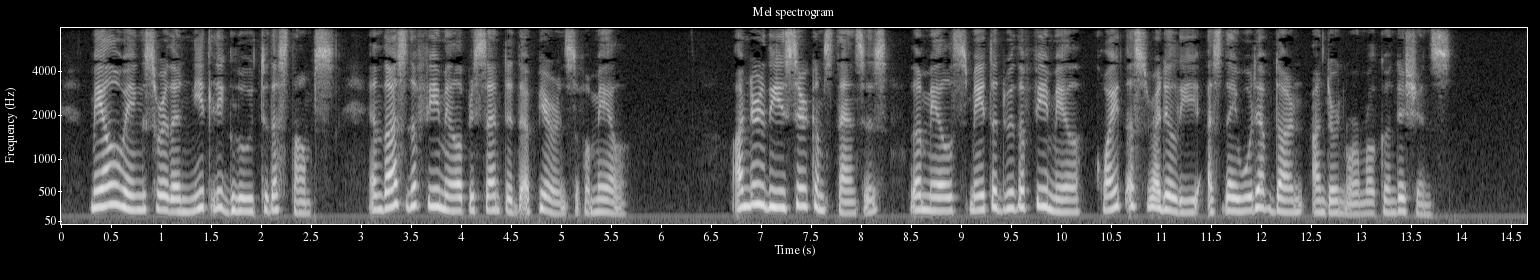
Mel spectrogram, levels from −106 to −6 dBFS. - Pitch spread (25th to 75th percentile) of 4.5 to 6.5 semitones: Yes, average, 5.3 semitones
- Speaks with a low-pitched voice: No, high, 210 Hz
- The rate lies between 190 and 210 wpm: No, average, 170 wpm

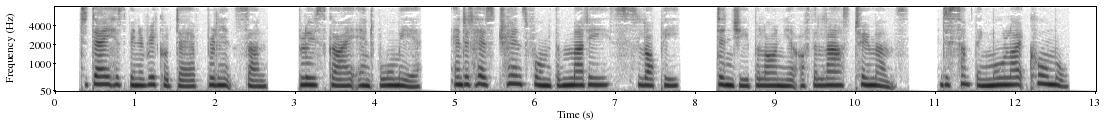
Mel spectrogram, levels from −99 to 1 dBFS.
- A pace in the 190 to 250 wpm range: No, average, 155 wpm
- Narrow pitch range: Yes, narrow, 2.1 semitones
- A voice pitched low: No, high, 235 Hz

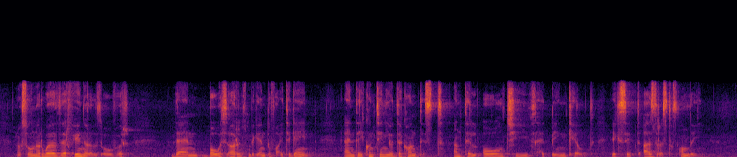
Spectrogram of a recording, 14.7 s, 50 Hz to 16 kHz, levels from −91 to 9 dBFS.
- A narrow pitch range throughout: No, average, 4.1 semitones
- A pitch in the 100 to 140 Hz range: Yes, low, 135 Hz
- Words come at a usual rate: No, slow, 115 wpm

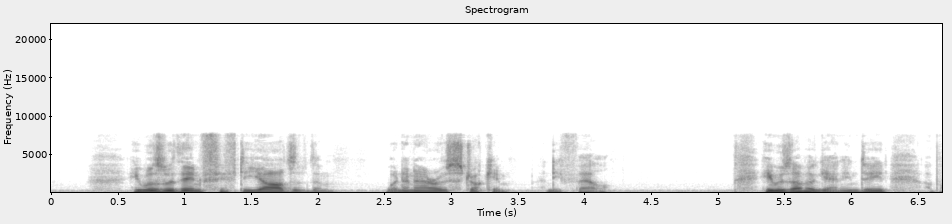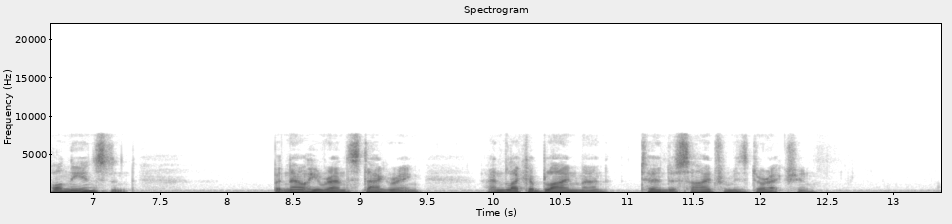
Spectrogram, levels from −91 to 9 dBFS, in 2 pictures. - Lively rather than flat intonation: No, average, 5.0 semitones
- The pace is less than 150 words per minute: No, average, 170 wpm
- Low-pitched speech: Yes, low, 120 Hz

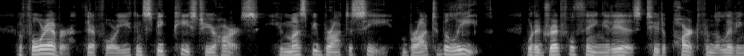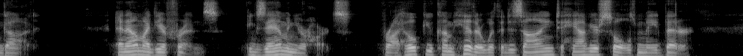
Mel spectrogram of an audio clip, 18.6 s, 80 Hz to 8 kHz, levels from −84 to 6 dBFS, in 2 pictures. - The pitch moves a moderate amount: Yes, average, 3.3 semitones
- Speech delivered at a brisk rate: No, average, 170 wpm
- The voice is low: Yes, low, 125 Hz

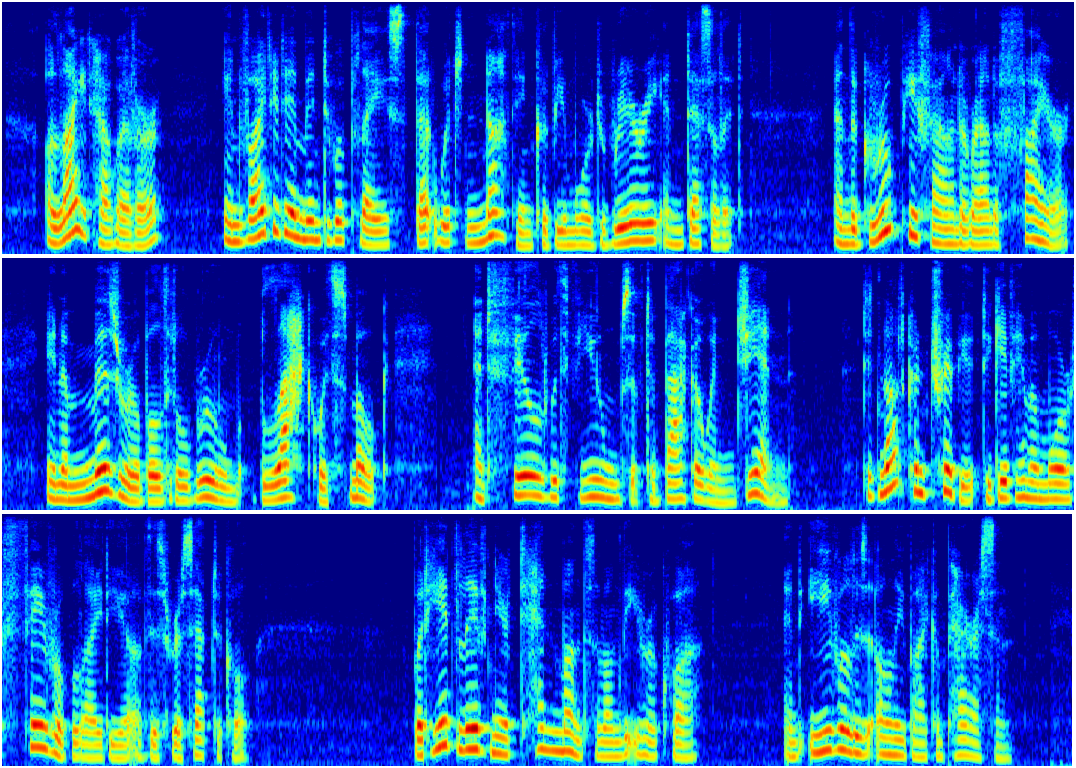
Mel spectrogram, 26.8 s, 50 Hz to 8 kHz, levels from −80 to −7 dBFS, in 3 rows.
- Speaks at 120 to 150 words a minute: No, average, 160 wpm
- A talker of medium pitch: Yes, medium, 180 Hz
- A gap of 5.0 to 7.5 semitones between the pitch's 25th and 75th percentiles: Yes, average, 5.3 semitones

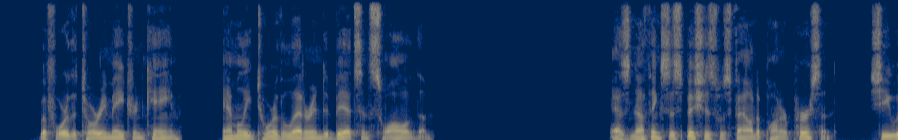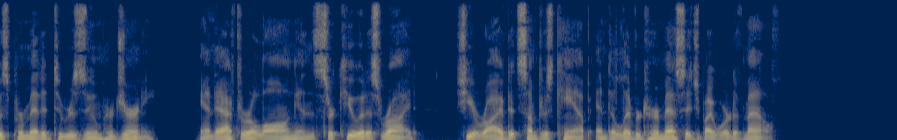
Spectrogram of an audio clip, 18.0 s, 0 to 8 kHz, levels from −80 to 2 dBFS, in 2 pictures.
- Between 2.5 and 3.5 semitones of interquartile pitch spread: No, average, 4.2 semitones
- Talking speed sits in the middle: Yes, average, 165 wpm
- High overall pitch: No, low, 110 Hz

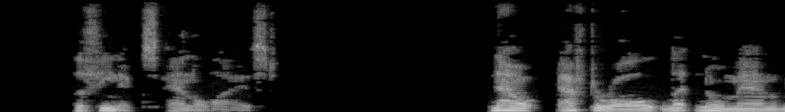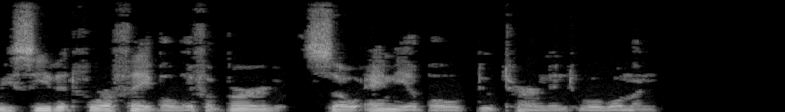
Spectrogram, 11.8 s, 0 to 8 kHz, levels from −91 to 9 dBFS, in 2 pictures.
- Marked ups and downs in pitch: Yes, wide, 5.8 semitones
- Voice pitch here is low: Yes, low, 120 Hz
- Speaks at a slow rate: Yes, slow, 120 wpm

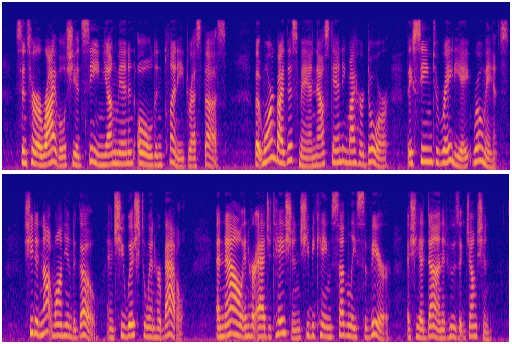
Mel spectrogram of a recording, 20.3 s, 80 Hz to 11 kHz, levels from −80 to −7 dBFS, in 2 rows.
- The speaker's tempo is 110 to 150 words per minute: No, average, 175 wpm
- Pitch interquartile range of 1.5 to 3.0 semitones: No, average, 4.1 semitones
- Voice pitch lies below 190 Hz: No, high, 195 Hz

